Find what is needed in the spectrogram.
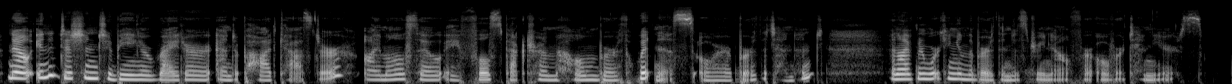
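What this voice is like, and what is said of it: Voice hoarse from flu. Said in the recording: “a pretty awful flu, which you can probably still hear in my voice ... my less than mellifluous tones”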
